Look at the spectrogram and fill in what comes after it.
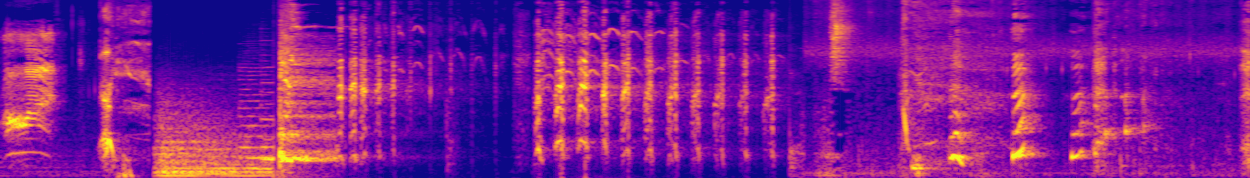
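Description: Laughter in quick repeated bursts, about four a second, in short clips that cut suddenly from one to the next.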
